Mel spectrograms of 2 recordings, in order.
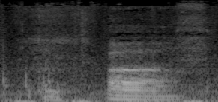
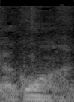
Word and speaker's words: Aguon: Aguon. A lot of people pronounce it Aguan, but that's not how we pronounce it where we're from.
